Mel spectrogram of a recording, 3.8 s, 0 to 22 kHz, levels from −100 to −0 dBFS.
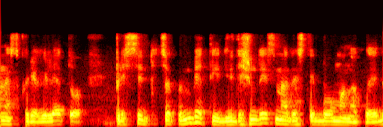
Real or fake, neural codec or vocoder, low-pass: real; none; 7.2 kHz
